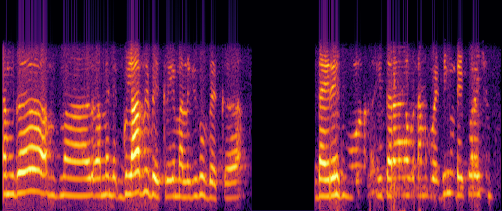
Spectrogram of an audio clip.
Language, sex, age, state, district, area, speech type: Kannada, female, 30-45, Karnataka, Gadag, rural, conversation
